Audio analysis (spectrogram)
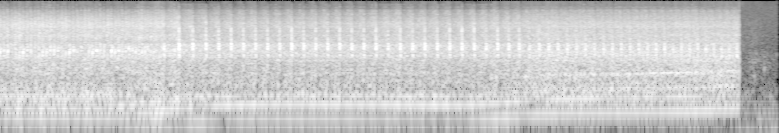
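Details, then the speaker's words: Nissan GQ Patrol diesel at idle: a sharp, regular knock about four times a second over the engine note; others suggested fuel knock, injector knock or big-end bearing. "a lot of people got back to me you know said it was a fuel knock injector knock big end bearing"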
